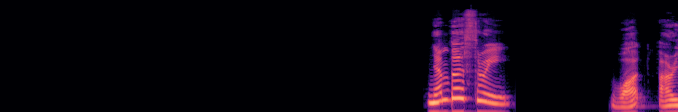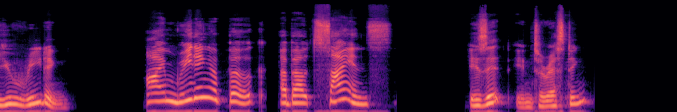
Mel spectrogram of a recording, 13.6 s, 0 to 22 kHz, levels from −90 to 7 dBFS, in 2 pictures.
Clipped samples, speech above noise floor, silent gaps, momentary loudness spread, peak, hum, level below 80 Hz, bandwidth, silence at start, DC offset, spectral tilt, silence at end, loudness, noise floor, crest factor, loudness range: under 0.1%; over 72 dB; 5.15-6.05 s, 7.55-8.20 s, 9.45-9.55 s, 10.75-11.42 s; 13 LU; -2 dBFS; none; -62 dBFS; 17.5 kHz; 4.25 s; under 0.1%; -4 dB/octave; 0.9 s; -18 LUFS; under -90 dBFS; 18 dB; 4 LU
